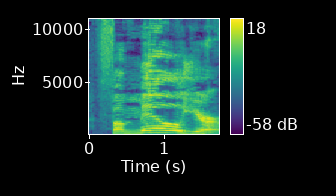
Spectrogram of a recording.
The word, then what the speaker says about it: familiar: is an exceptional student familiar with a strong L and there's also a hidden y after the L from she has a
